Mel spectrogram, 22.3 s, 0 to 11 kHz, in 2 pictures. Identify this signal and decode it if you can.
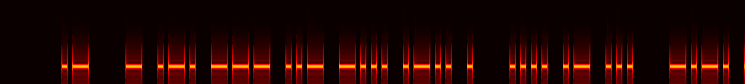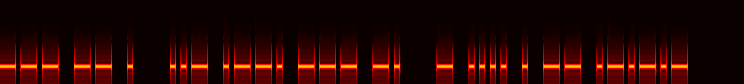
Morse code, heard as a keyed tone, about 15 wpm, 700 Hz. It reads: A TROUBLE HAS COME UPON THEM.
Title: Sentences from Top 1200 Words 15wpm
